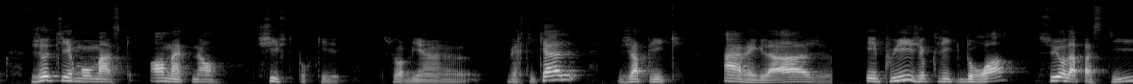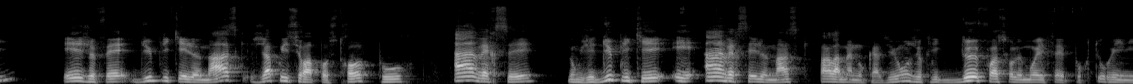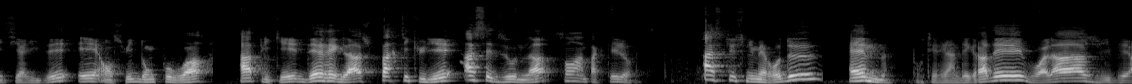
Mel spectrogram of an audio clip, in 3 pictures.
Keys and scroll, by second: 14.7 ', 16.3 ctrl+'.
